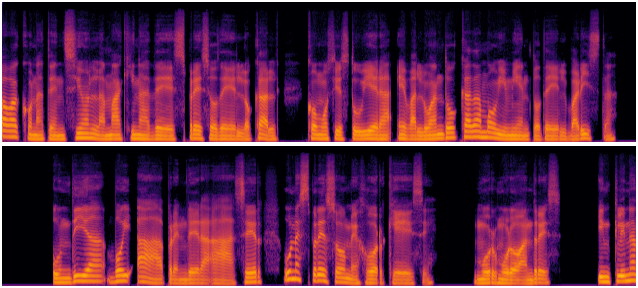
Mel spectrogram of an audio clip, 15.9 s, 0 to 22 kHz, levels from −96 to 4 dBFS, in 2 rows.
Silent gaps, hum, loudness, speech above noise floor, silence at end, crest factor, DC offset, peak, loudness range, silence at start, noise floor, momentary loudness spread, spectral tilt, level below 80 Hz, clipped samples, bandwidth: none; none; -22 LUFS; over 69 dB; 0 s; 12 dB; under 0.1%; -8 dBFS; 2 LU; 0 s; under -90 dBFS; 7 LU; -7 dB/octave; -54 dBFS; under 0.1%; 14 kHz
